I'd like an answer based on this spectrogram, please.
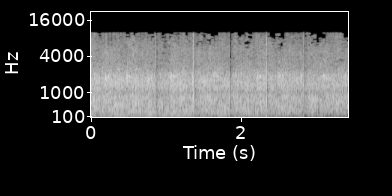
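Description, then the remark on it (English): A church audience on a Sunday morning applauds in praise of God, a steady, dense wash of clapping with sharper accented claps landing at an even rhythm about twice a second; no one speaks. “Give Him a big hand clap of praise if you love Him this morning.”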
